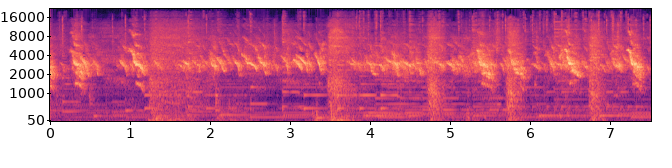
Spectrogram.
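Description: Chickens cluck steadily close by in a dusty chicken coop on an Alaska homestead, with repeated short calls and rustling movement throughout, no talking.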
